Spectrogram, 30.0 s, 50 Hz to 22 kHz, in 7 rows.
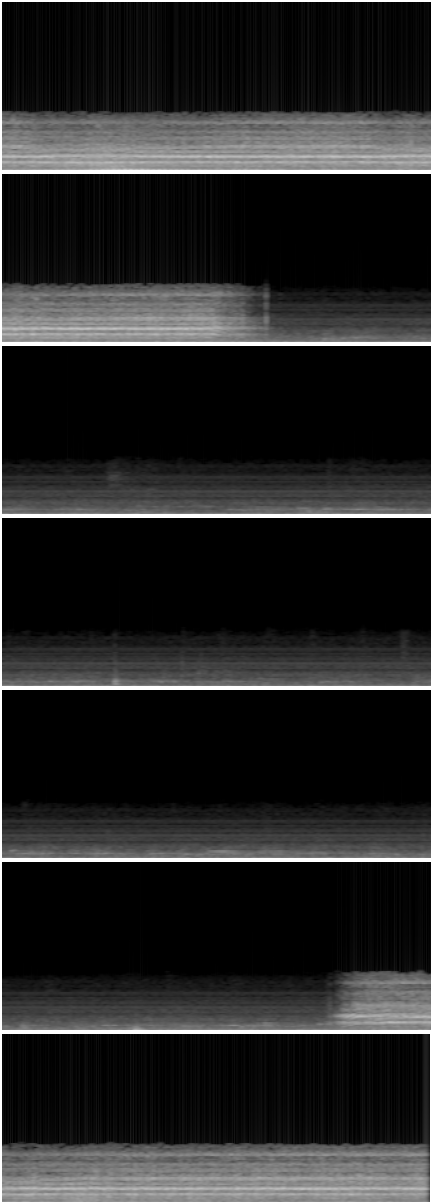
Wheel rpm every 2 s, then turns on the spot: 160, 160, 160, 50, 0, 0, 0, 0, 0, 0, 0, 0, 60, 160, 160.
none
